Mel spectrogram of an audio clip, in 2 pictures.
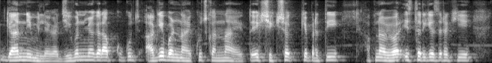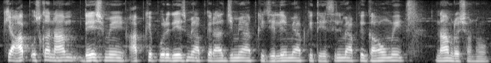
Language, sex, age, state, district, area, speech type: Hindi, male, 18-30, Madhya Pradesh, Ujjain, rural, spontaneous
